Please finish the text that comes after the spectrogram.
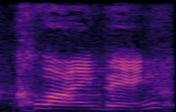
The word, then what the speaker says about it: climbing: climbing trip was it she said climbing with the B the B is silent guys how about this climbing trip what's wrong for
